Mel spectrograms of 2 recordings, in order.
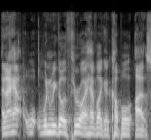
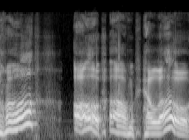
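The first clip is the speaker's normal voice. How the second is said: high, very slow, startled, just-woken voice; 5 semitones higher than usual. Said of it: "sounds so surprised to be there, slash he just woke up".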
